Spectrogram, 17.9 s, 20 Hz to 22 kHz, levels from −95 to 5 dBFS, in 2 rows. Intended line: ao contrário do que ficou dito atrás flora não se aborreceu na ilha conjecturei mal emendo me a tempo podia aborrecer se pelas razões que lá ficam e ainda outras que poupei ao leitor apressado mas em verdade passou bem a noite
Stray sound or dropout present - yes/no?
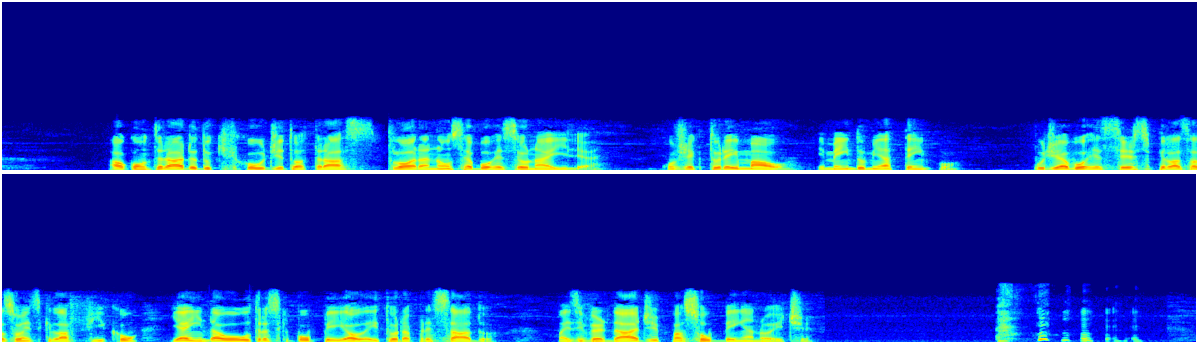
yes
